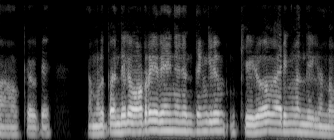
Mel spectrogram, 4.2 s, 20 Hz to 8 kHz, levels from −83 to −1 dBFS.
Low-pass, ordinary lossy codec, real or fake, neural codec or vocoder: 7.2 kHz; none; fake; codec, 16 kHz, 4 kbps, FreqCodec, smaller model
